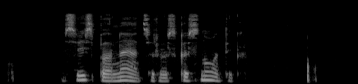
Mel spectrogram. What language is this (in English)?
Latvian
